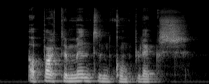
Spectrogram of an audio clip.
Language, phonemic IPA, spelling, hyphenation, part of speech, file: Dutch, /ɑ.pɑr.təˈmɛn.tə(n).kɔmˌplɛks/, appartementencomplex, ap‧par‧te‧men‧ten‧com‧plex, noun, Nl-appartementencomplex.ogg
- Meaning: apartment complex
